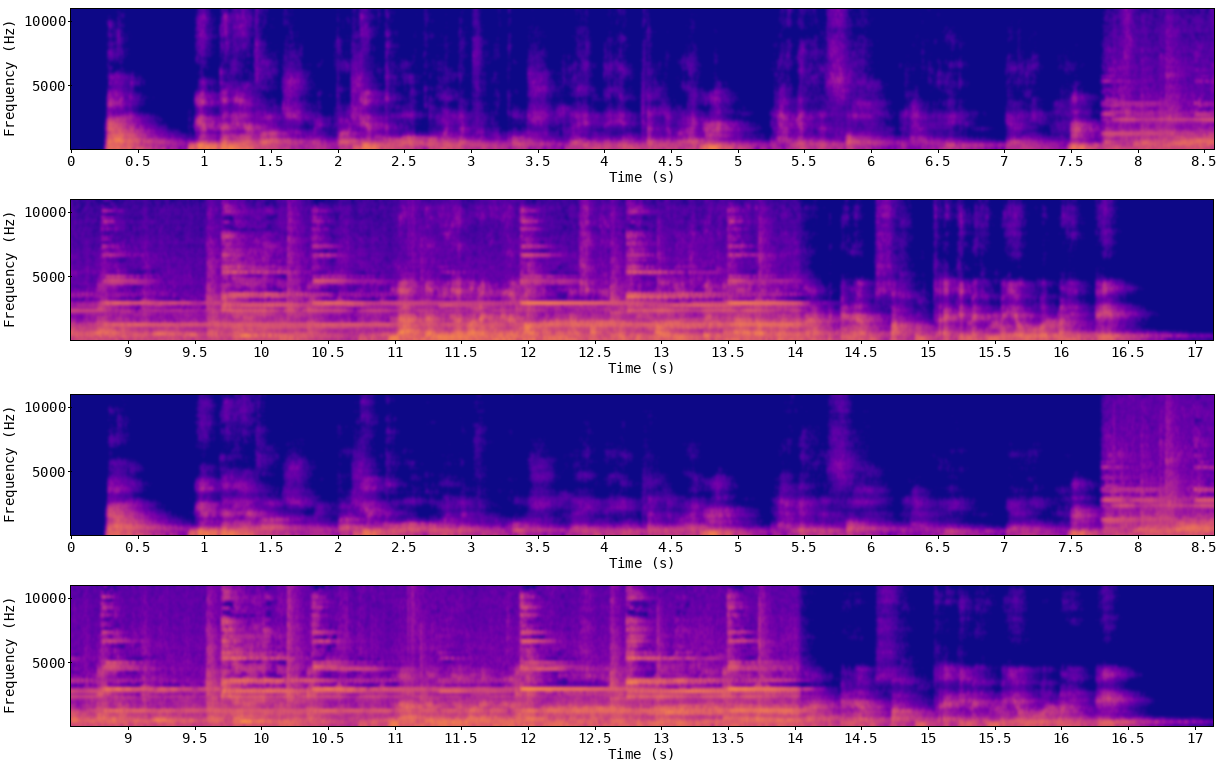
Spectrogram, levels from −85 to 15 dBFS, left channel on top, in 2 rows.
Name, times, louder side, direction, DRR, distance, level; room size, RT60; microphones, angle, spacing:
voice 1, 0.3-0.6 0.9-1.4 2.1-2.4 4.7-4.9 7.5-7.6 11.0-16.4, left 3 dB, 30° left, -1 dB, 0.5 m, -23 dB
voice 2, 1.2-4.8 5.3-9.5, left 1 dB, 65° left, 1 dB, 0.8 m, -35 dB
sound 1, 7.7-14.1, right 4 dB, 25° right, 0.3 m, -21 dB
9.4 x 4.7 x 2.4 m, 0.92 s
head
